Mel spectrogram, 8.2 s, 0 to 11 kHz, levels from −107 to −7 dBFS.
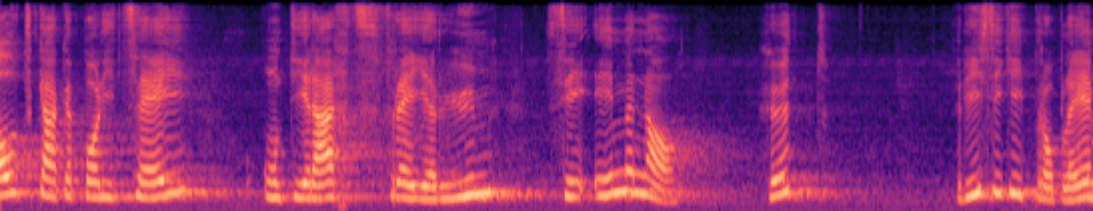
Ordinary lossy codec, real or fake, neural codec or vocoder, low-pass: none; fake; vocoder, 24 kHz, 100 mel bands, Vocos; 9.9 kHz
